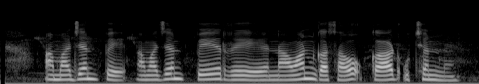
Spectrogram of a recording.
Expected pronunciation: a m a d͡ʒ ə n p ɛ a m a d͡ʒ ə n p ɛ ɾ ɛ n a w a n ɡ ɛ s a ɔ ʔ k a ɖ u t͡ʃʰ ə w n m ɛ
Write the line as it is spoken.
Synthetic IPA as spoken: a m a d͡ʒ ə n p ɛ a m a d͡ʒ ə n p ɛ ɾ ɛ n a w a n ɡ a s a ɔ ʔ k a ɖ u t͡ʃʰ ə n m ɛ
